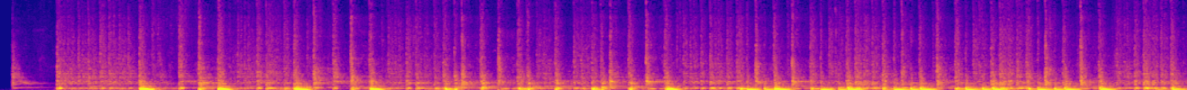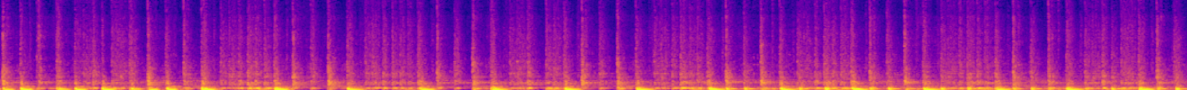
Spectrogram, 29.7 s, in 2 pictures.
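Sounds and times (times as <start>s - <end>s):
drums playing: 0.1s - 29.6s.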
